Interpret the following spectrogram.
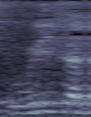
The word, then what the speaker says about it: Ghita: So my name is Ghita. It's written G-H-I-T-A, but it's pronounced Ghita.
